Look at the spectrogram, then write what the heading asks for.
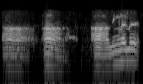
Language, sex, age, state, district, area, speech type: Malayalam, male, 18-30, Kerala, Wayanad, rural, conversation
